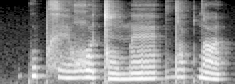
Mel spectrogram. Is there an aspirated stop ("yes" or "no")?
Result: no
